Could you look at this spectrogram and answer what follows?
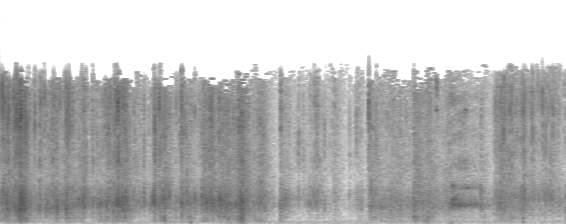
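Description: Clear plastic wrapping crinkling and crackling in irregular bursts as it is torn and pulled open by hand.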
